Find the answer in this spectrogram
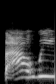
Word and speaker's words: Bowie: got my girl lashawn leshon lives in uh bowie am i saying it right sean bowie marilyn yes bowie maryland that's a really really really good i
